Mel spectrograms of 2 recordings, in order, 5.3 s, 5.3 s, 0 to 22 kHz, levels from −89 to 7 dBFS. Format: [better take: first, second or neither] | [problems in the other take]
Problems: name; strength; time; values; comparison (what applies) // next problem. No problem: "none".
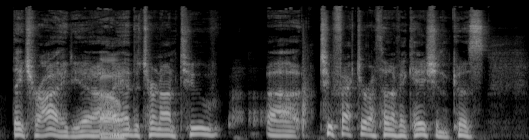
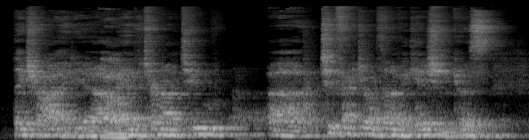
first | off-mic speech; far // room echo; noticeable; dies away in 0.7 s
